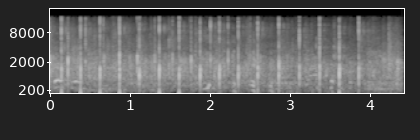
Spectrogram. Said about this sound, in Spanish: ¿Está bien, compañera? Un aplauso.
